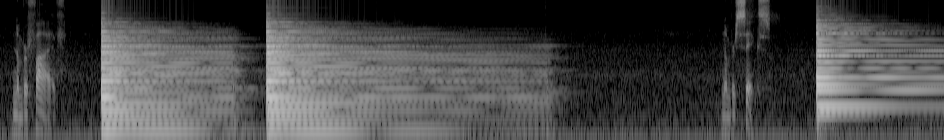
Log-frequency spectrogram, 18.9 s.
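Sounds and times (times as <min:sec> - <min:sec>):
chords: 0:02.0 - 0:11.2, 0:16.4 - 0:18.8.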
